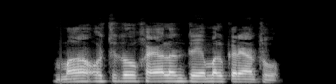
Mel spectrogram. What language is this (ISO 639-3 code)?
snd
